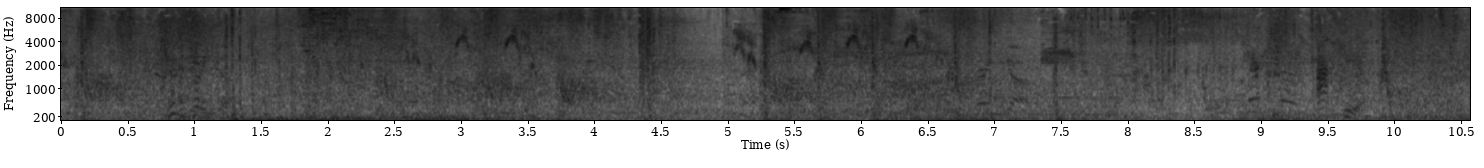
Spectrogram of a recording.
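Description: In the Hogwarts Legacy video game, Confringo fire spell blasts and other spell combat effects rumble and boom continuously, loud and dense, with layered explosions and mechanical clatter throughout.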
